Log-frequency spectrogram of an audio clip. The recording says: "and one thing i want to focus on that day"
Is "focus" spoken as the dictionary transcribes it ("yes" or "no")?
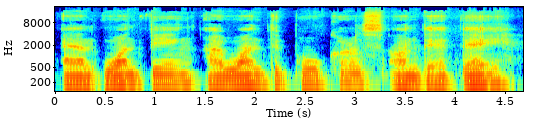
no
